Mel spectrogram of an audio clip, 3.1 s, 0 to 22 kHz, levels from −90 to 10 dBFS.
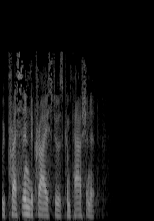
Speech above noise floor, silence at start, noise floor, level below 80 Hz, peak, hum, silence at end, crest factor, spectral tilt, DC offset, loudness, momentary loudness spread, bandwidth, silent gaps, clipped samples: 51 dB; 0.05 s; -86 dBFS; -74 dBFS; -16 dBFS; none; 1.2 s; 20 dB; -5 dB/octave; under 0.1%; -35 LUFS; 11 LU; 8.4 kHz; none; under 0.1%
